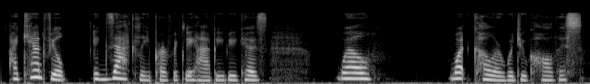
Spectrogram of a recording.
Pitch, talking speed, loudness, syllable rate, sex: 225 Hz, 130 wpm, -19 LUFS, 5.5 syllables/s, female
